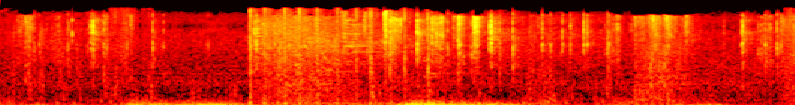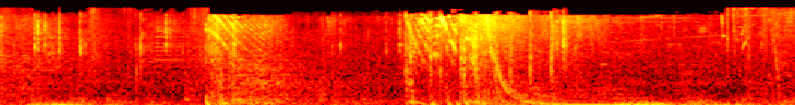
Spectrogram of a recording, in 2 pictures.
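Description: Wooden building pieces thud heavily into place.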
